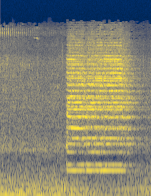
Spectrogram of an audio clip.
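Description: A vehicle horn sounds once for about a second, about halfway through, with two close tones blended, over the rumble of passing road traffic.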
